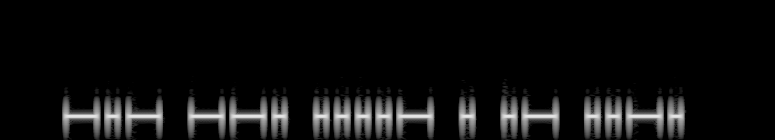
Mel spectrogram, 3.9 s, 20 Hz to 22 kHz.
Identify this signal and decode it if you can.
Morse code, heard as a keyed tone, about 22 wpm, 700 Hz. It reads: KG4EAF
